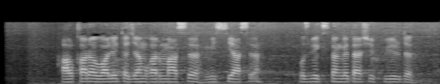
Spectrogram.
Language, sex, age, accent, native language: Uzbek, male, 25-34, Qashqadaryo, Uzbek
